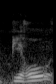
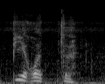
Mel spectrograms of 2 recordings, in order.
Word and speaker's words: Pirot: Alors, la prononciation, il faut prononcer le T en fait. C'est Pirote, en Serbie.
